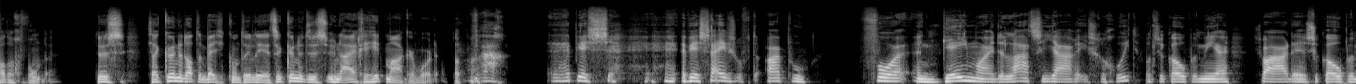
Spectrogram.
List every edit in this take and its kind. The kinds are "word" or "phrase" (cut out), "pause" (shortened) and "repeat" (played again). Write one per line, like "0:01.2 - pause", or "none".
none

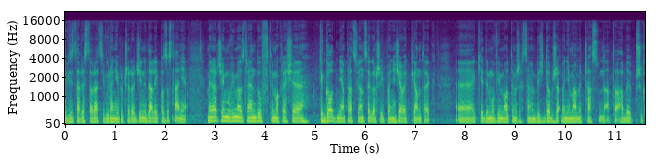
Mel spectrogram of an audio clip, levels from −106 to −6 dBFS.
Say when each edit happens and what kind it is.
0:01.1 - word
0:03.6 - word
0:05.0 - pause
0:09.9 - word

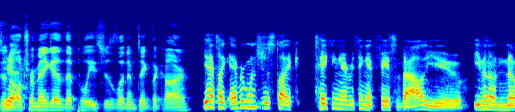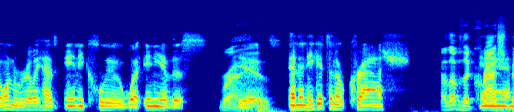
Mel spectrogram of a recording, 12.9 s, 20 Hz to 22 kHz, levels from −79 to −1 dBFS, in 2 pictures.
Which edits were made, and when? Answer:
0:05.8 - pause

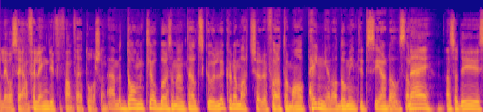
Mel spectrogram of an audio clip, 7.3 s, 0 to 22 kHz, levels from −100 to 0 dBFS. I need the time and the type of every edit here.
none

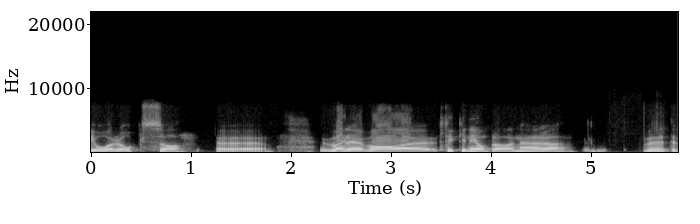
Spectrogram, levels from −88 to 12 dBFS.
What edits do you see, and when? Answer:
0:02.5 - word
0:03.5 - word
0:04.0 - word

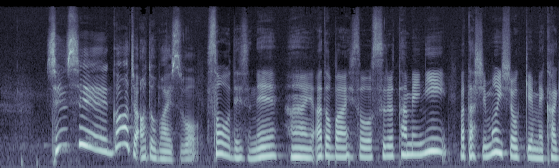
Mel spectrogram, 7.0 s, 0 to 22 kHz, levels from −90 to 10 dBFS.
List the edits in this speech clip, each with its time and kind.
0:02.5 - pause
0:05.7 - pause

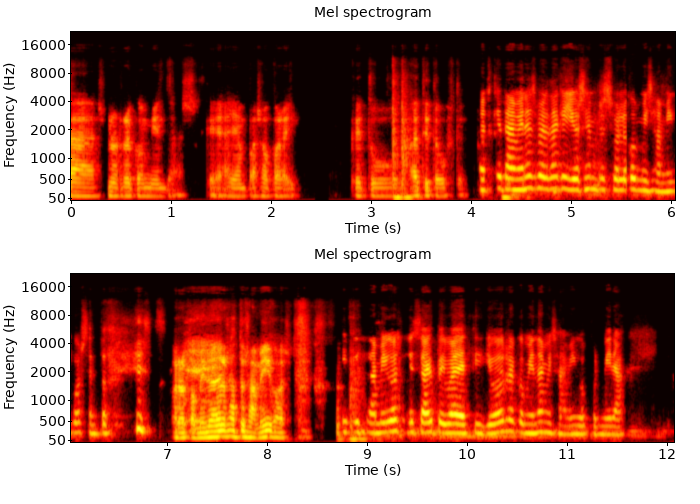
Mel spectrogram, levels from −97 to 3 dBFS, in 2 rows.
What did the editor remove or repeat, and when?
0:05.5 - word

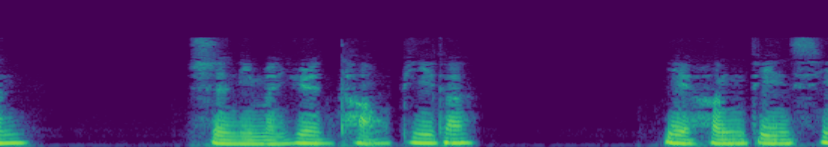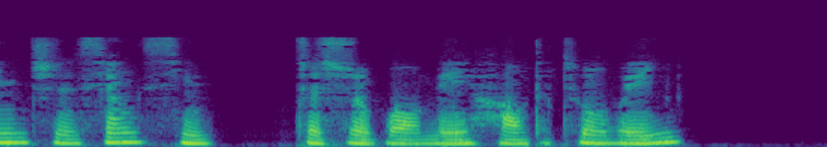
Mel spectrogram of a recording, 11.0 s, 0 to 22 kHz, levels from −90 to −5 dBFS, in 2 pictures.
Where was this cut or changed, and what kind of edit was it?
0:07.1 - pause

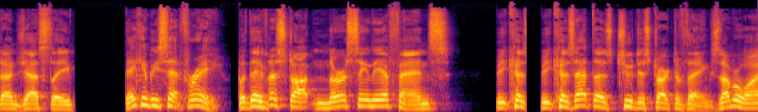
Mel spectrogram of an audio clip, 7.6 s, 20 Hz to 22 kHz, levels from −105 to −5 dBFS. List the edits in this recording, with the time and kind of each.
0:02.3 - pause
0:02.7 - word
0:05.3 - repeat

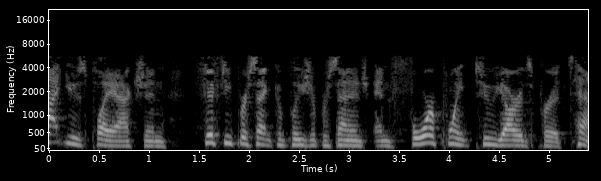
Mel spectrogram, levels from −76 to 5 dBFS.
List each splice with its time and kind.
none

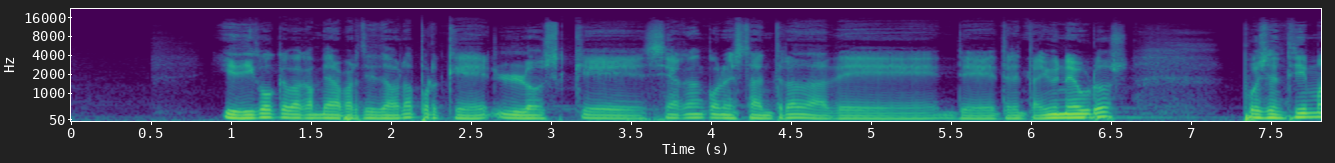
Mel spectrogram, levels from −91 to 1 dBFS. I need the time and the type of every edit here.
none

